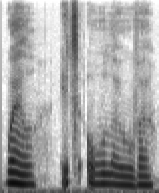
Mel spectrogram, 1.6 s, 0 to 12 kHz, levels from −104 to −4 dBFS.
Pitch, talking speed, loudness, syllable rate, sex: 165 Hz, 150 wpm, -19 LUFS, 3.9 syllables/s, female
